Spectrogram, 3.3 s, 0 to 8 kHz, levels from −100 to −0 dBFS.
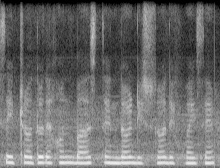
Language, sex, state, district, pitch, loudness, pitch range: Assamese, female, Assam, Kamrup Metropolitan, 265 Hz, -14 LUFS, 260-275 Hz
